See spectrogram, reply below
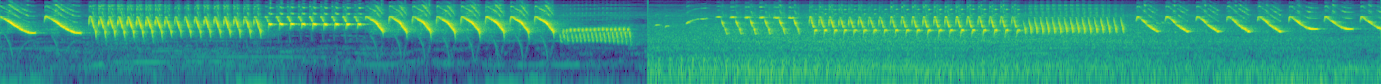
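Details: Nusantara canary giving a long, loud song: fast rolling trills alternating with series of clear descending whistled slurs, with phrases changing every second or two.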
